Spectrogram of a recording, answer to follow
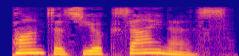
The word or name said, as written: pontus euxinus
